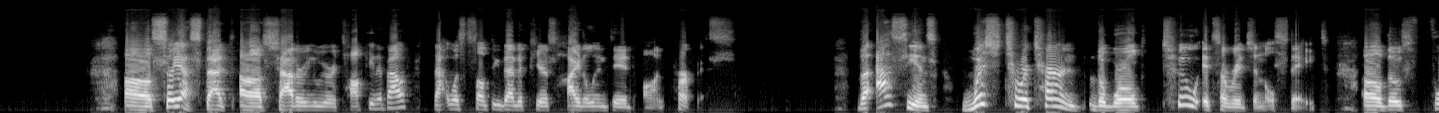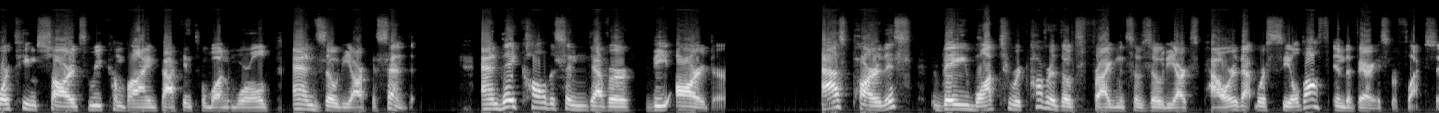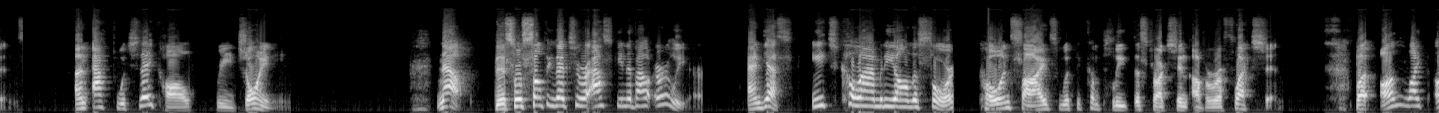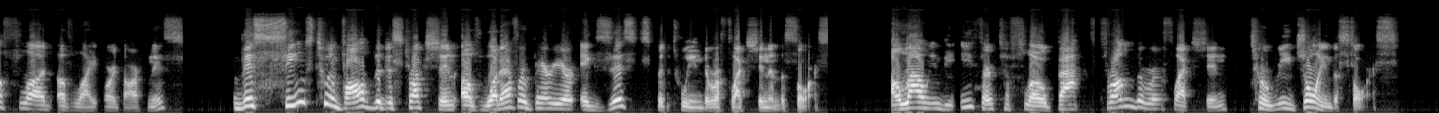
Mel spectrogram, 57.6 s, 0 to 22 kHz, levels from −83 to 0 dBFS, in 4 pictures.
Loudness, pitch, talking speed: -16 LUFS, 145 Hz, 145 wpm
